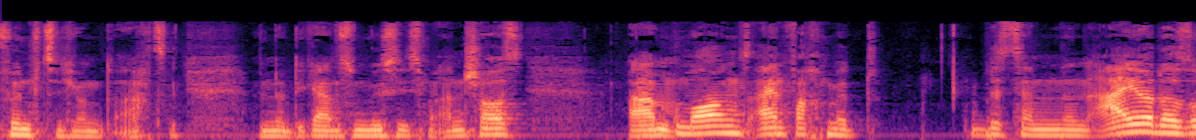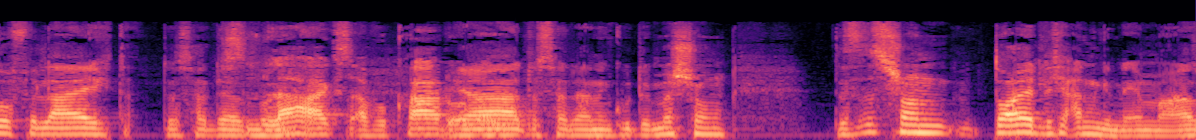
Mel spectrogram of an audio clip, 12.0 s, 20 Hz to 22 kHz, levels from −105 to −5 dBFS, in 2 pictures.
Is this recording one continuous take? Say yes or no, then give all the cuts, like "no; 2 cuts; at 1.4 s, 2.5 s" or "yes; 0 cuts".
no; 1 cut; at 3.4 s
